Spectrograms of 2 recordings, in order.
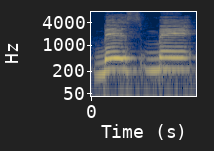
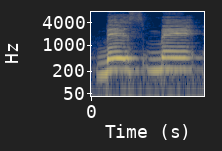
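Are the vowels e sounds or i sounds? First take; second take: e; e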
